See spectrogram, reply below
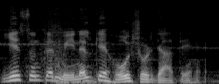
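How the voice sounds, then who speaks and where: A man's voice: mid-range voice, sing-song, moderate pace, dark tone. A man narrating a scripted moral tale as its storyteller. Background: faint music.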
